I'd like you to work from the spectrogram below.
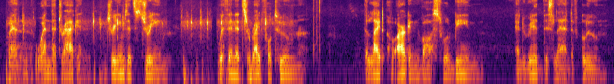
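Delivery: hushed, whispering stone gargoyle voice. Narrator voicing a gargoyle to players who get close to it: whispering gargoyle. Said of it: "it whispers".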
